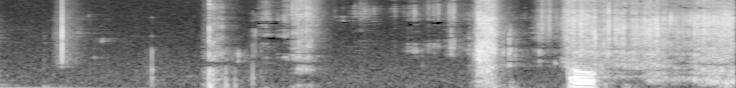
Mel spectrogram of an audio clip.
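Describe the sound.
A sticker pack is torn open in short, crisp bursts of tearing and crinkling foil, scattered with quiet gaps, and a brief voice is heard near the end.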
